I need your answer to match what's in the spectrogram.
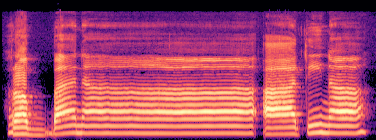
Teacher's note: حمزہ کے اوپر کھڑی زبر ہے، کھڑی زبر کو ایک الف کے برابر کھینچ کر پڑھیں گے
